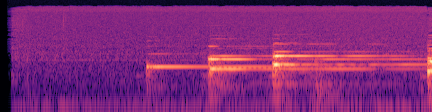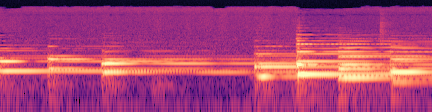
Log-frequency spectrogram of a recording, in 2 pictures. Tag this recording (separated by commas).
Piano, Musical instrument, Keyboard (musical), playing piano, Music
